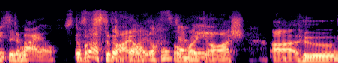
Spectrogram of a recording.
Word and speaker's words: Stabile: kron and suzanne um i'm going to say your last name wrong stay but stable oh definitely stabile oh my gosh uh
